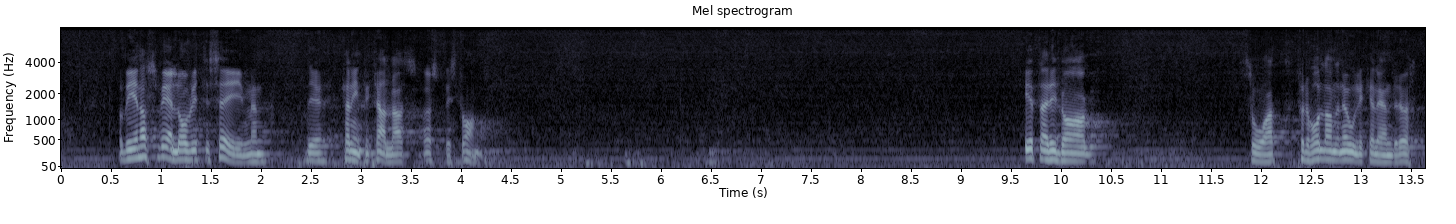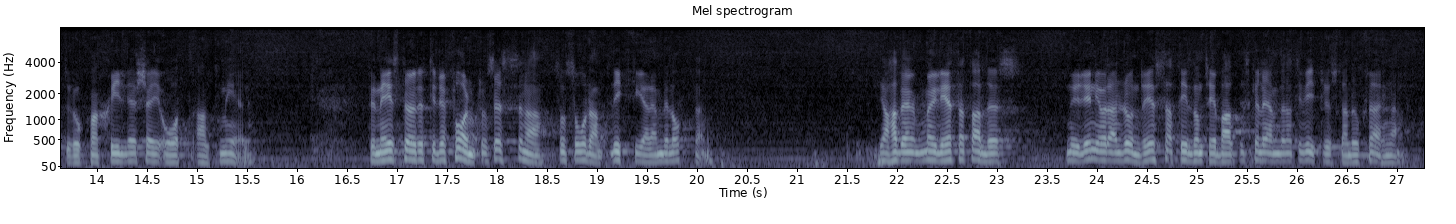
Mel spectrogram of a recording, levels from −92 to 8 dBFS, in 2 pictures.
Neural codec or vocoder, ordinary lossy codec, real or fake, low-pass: codec, 16 kHz, 4 kbps, X-Codec, HuBERT features, trained on balanced general audio; none; fake; none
